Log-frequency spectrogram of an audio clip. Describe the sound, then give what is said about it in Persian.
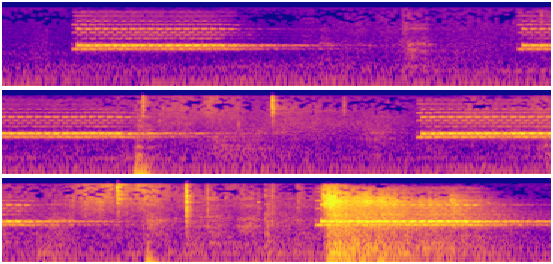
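A telephone rings in repeated long bursts of bright, steady ringing tone separated by short pauses, loud and clear with no voices. “داره زنگ میزنه، تلفون داره زنگ میزنه.”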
